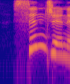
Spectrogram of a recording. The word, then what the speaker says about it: St. John: So I wanted to see, since St. John is pronounced like the sin in Sinclair, but it's not spelled differently.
